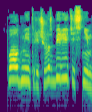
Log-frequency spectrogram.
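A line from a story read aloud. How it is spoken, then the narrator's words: Pleading. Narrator (Russian): взмолилась Света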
